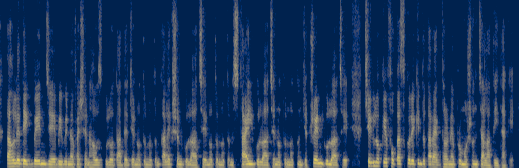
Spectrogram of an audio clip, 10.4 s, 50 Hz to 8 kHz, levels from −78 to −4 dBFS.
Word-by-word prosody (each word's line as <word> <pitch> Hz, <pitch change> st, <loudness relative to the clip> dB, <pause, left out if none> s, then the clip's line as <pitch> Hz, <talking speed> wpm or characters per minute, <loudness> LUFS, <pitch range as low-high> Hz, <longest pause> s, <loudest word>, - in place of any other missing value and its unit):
তাহলে 145 Hz, +1 st, +5 dB
দেখবেন 135 Hz, +1 st, +4 dB
যে 125 Hz, -, +3 dB
বিভিন্ন 125 Hz, 0 st, +1 dB
ফ্যাশন 120 Hz, -1 st, -4 dB
হাউস 110 Hz, -1 st, 0 dB
গুলো 115 Hz, -, -1 dB
তাদের 110 Hz, +1 st, -2 dB
যে 115 Hz, -, -1 dB
নতুন, 120 Hz, +1 st, -6 dB
নতুন 110 Hz, -, -7 dB
কালেকশন 120 Hz, +2 st, -1 dB
গুলো 115 Hz, -2 st, -2 dB
আছে, 105 Hz, +3 st, -5 dB
নতুন, 115 Hz, 0 st, -6 dB
নতুন 115 Hz, +1 st, -9 dB
স্টাইল 125 Hz, +1 st, +4 dB
গুলো 115 Hz, -2 st, 0 dB
আছে, 110 Hz, -, -7 dB
নতুন, 115 Hz, -, -6 dB
নতুন 110 Hz, +2 st, -6 dB
যে -, -, -4 dB
ট্রেন্ড 150 Hz, -1 st, +5 dB
গুলো 125 Hz, -2 st, +4 dB
আছে। 110 Hz, -, -6 dB, 0.4 s
সেগুলোকে 165 Hz, 0 st, +1 dB
ফোকাস 140 Hz, -2 st, +1 dB
করে 145 Hz, -2 st, +5 dB
কিন্তু 135 Hz, -, +1 dB
তারা 125 Hz, -1 st, +3 dB
এক -, -, -10 dB
ধরনের 120 Hz, 0 st, 0 dB
প্রমোশন 125 Hz, -1 st, +1 dB
চালাতেই 100 Hz, -4 st, -1 dB
থাকে। 95 Hz, -1 st, -8 dB
120 Hz, 200 wpm, -23 LUFS, 115-135 Hz, 0.4 s, তাহলে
